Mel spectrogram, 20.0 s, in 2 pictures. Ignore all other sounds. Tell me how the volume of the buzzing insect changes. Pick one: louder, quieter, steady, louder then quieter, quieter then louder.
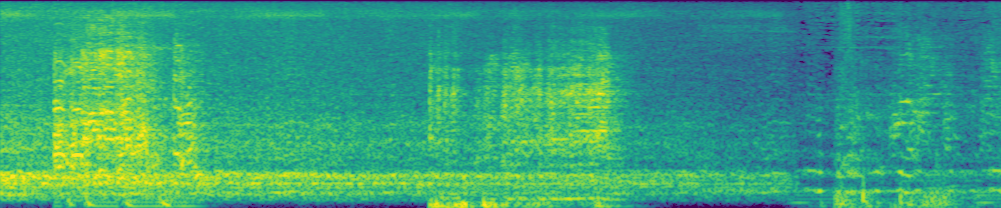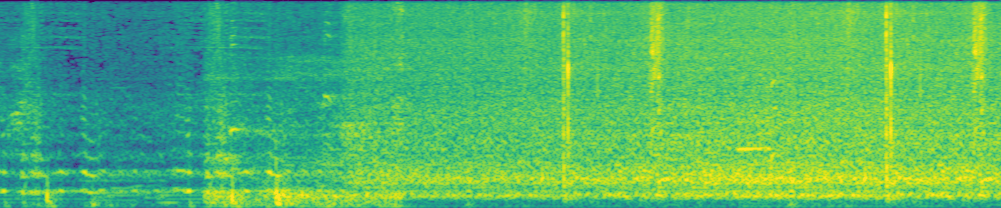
quieter then louder.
